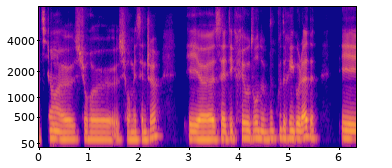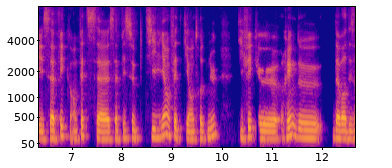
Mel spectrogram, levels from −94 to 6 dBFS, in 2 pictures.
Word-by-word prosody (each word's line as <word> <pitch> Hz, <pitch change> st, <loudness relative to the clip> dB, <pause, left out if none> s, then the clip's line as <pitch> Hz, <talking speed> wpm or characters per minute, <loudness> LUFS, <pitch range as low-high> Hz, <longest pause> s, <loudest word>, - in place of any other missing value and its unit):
tient 120 Hz, +2 st, -2 dB
heu 110 Hz, 0 st, +1 dB
sur, 110 Hz, 0 st, -5 dB
heu, 110 Hz, 0 st, -1 dB
sur 110 Hz, 0 st, -7 dB
Messenger. 110 Hz, +6 st, -2 dB, 0.6 s
Et 115 Hz, -1 st, +3 dB
heu, 110 Hz, 0 st, +5 dB
ça 110 Hz, +2 st, -5 dB
a -, -, +3 dB
été 115 Hz, +1 st, -4 dB
créé 115 Hz, +3 st, -3 dB
autour 125 Hz, 0 st, 0 dB
de 120 Hz, -, -1 dB
beaucoup 120 Hz, +3 st, -6 dB
de 130 Hz, -, -2 dB
rigolade 125 Hz, +2 st, +1 dB, 0.5 s
et 120 Hz, -2 st, +2 dB
ça 110 Hz, +3 st, +5 dB
fait 150 Hz, +7 st, -1 dB
qu'en 115 Hz, -6 st, -8 dB
fait 155 Hz, +5 st, 0 dB
ça 115 Hz, -8 st, +4 dB
ça 115 Hz, +2 st, -2 dB
fait 130 Hz, +2 st, -6 dB
ce 125 Hz, +2 st, -4 dB
petit 130 Hz, +2 st, -4 dB
lien 160 Hz, +8 st, +1 dB
en 170 Hz, -, 0 dB
fait, 140 Hz, -4 st, 0 dB
qui 130 Hz, -, -2 dB
est -, -, +3 dB
entretenu 125 Hz, +9 st, -3 dB, 0.4 s
qui 125 Hz, -, -6 dB
fait 145 Hz, +4 st, +1 dB
que 120 Hz, -4 st, +2 dB
rien 150 Hz, +6 st, +3 dB
que 140 Hz, -, -9 dB
de 125 Hz, -3 st, 0 dB, 0.2 s
d'avoir 125 Hz, -2 st, +5 dB
des 120 Hz, +1 st, -3 dB
120 Hz, 195 wpm, -22 LUFS, 115-130 Hz, 0.6 s, heu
